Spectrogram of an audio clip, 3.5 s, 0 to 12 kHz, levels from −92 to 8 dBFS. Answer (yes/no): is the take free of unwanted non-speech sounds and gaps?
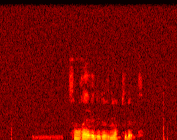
yes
